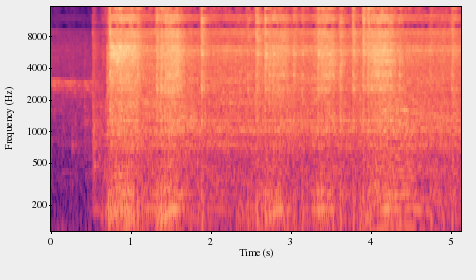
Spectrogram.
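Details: Vespa V9B1T 100 two-stroke scooter after carburetor rebuild; starts promptly and picks up cleanly on repeated throttle blips, no bogging or misfire; normal running.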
